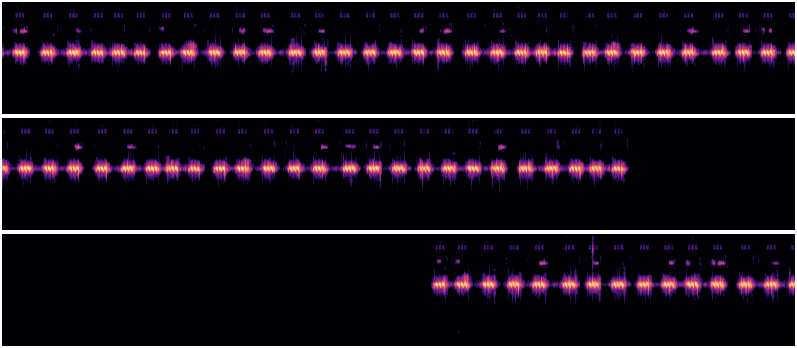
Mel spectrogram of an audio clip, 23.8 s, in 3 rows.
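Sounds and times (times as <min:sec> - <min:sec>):
cricket chirping: 0:00.0 - 0:14.2, 0:20.2 - 0:23.7.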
